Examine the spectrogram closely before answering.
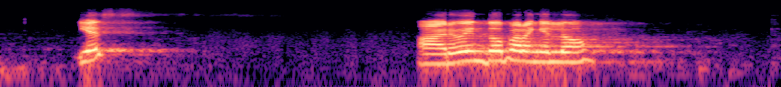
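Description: A young girl speaks out loudly and clearly, close by.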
